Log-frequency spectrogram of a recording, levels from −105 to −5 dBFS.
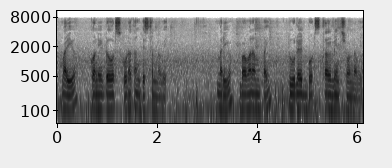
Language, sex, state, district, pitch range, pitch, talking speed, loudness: Telugu, male, Telangana, Mahabubabad, 100-110 Hz, 105 Hz, 105 wpm, -18 LUFS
